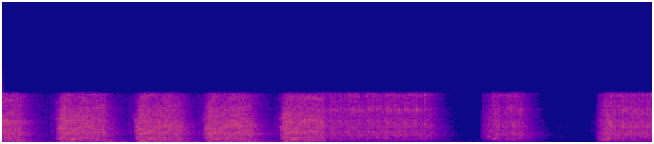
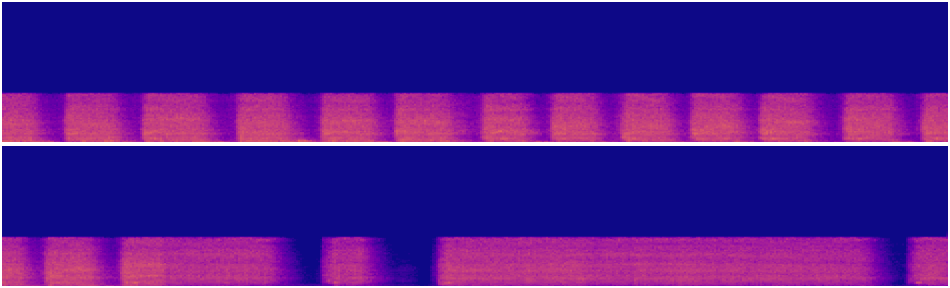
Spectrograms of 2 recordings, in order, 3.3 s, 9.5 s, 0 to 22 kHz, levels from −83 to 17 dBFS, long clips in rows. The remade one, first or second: second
